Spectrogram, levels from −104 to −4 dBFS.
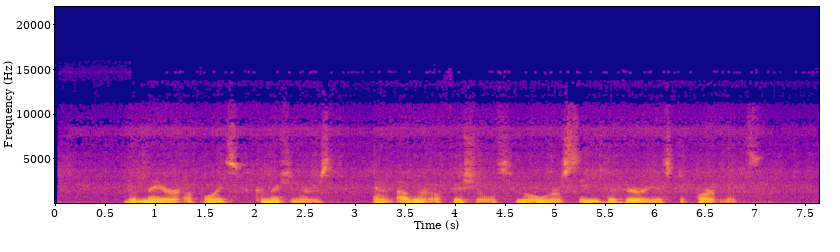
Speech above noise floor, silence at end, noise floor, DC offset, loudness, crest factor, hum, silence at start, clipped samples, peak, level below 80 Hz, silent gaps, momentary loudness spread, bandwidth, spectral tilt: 30 dB; 0.6 s; -50 dBFS; under 0.1%; -21 LUFS; 18 dB; none; 0.7 s; under 0.1%; -4 dBFS; -54 dBFS; none; 12 LU; 9.6 kHz; -7.5 dB/octave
